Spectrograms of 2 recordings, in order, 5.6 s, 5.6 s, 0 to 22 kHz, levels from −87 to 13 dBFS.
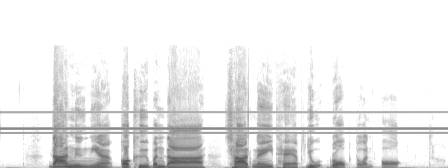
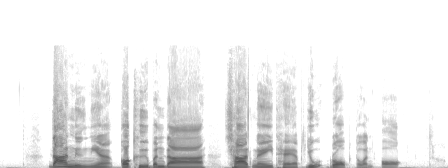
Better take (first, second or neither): second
